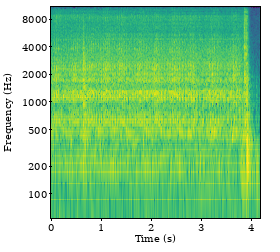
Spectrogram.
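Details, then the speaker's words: Roughly 80-year-old abandoned Jeep truck cranked with spark plugs out and oil in cylinders: starter whirs steadily then drags and winds to a stop, seemingly heating and building resistance, losing amperage; starter suspected failing. "Sounds like something's getting hot and building a bunch of resistance and losing amperage because of it."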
